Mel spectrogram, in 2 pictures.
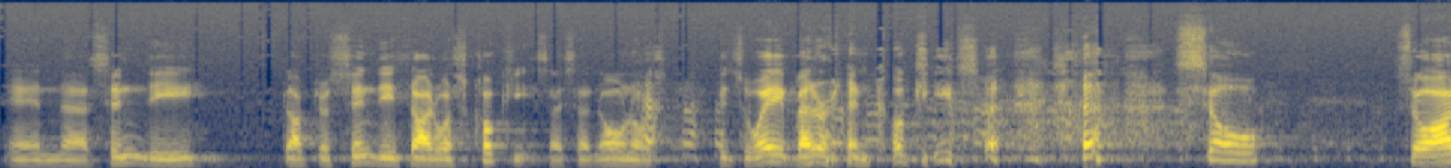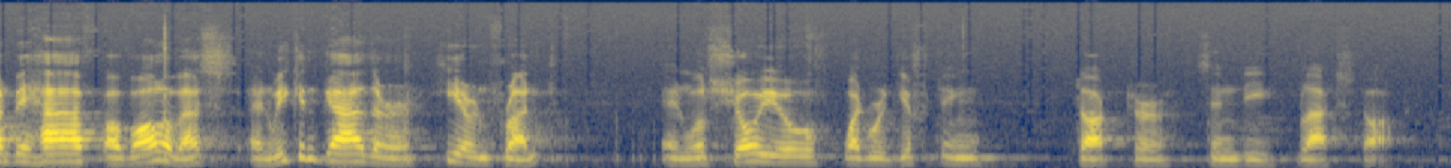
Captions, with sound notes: and Cindy, Dr. Cindy thought it was cookies. I said, "Oh no, it's way better than cookies." (audience and participants laughing) So on behalf of all of us, and we can gather here in front, and we'll show you what we're gifting Dr. Cindy Blackstock,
